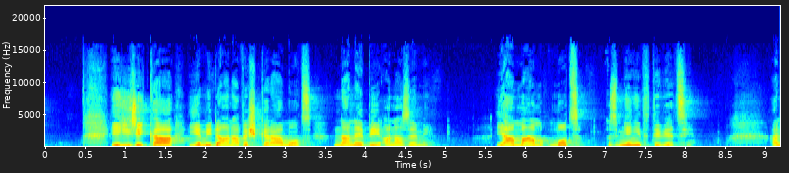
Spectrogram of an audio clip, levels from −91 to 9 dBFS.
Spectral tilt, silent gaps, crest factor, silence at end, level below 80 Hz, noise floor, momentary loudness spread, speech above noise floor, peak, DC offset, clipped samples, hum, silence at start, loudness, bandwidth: -3.5 dB/octave; none; 22 dB; 0 s; -68 dBFS; -55 dBFS; 19 LU; 33 dB; -2 dBFS; under 0.1%; under 0.1%; none; 0.5 s; -23 LUFS; 17 kHz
